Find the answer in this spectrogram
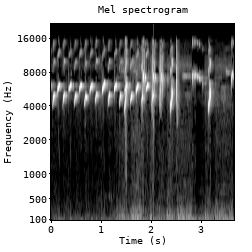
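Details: Purple-throated sunbird (kolibri ninja) singing full isian: quick high repeated notes turning into a jumbled mix of sharp sweeping and scratchy high notes over a faint low rumble.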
